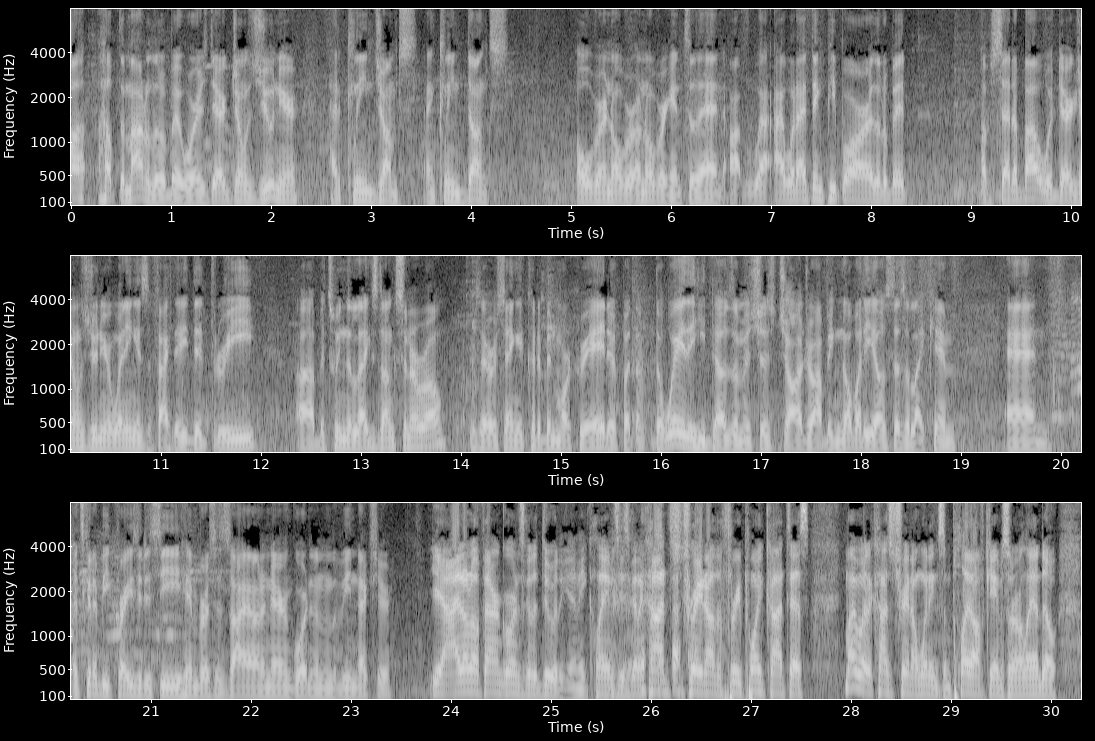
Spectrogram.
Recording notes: Hop on the mic live from NBA All-Star Weekend in Chicago.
